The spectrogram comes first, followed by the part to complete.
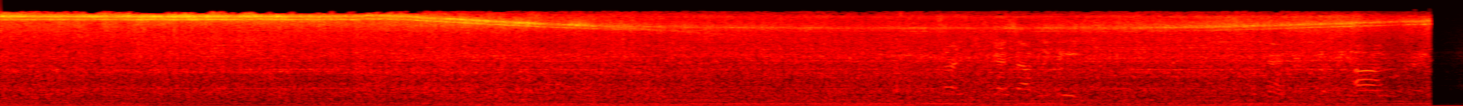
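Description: Jet aircraft engines running loud and steady, with a high whine that slides down in pitch about four to six seconds in.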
